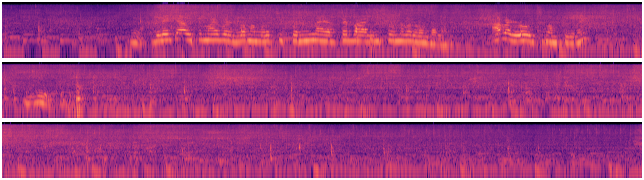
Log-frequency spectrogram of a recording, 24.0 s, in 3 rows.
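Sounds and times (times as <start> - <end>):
food sizzling in a frying pan: 0.0 - 24.0
spatula scraping a pan: 5.5 - 21.2.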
